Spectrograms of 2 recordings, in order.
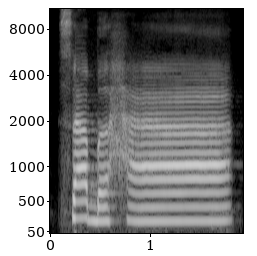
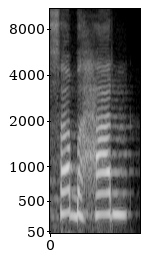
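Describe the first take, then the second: First: It ends in a lengthened vowel without n. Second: It ends with an n sound after the vowel. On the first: The speaker calls it right. "tapi sabha. Hanya kita panjangkan dua harokat" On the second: The speaker calls it wrong. "Bukan dibaca sabhan"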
